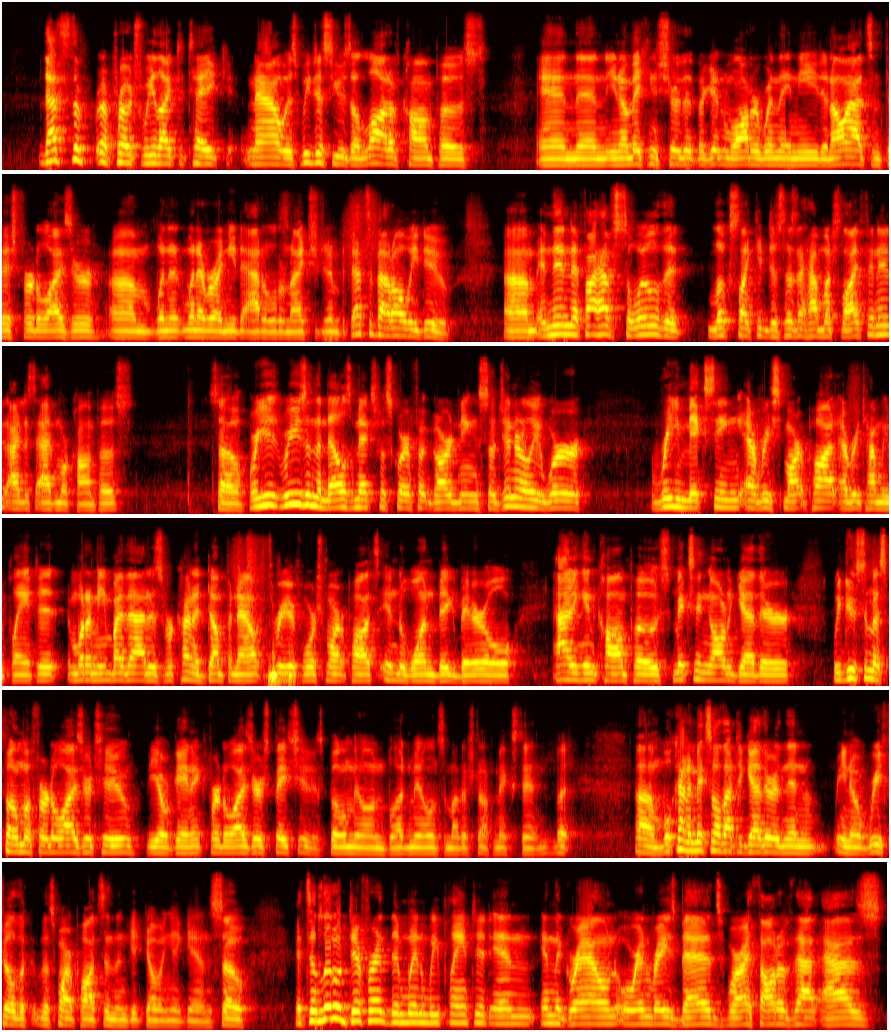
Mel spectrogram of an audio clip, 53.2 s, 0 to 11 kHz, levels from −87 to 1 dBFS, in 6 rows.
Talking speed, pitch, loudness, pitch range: 220 wpm, 130 Hz, -24 LUFS, 120-145 Hz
